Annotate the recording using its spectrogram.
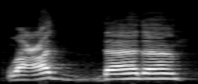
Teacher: دال کے اوپر تشدید ہے، اس کو دبا کے اس پہ سختی کریں گے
